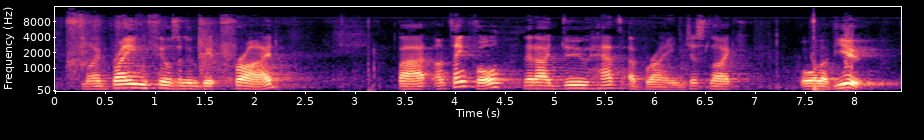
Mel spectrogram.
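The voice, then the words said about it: Congested voice with a cold. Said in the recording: “You can probably tell from my voice, I've got a bit of a cold”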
